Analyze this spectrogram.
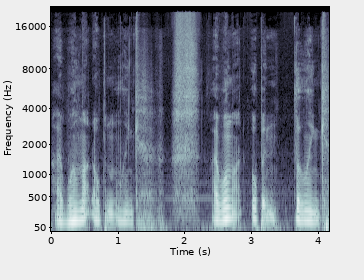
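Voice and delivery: loud firm vow, stressing will. Acted. Tempted viewer swearing off the link, loud firm vow. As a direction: swear it to yourself. Resolving not to click.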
